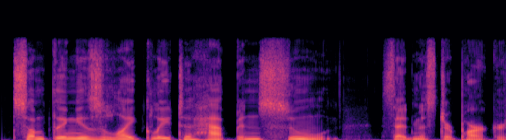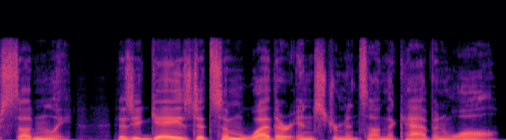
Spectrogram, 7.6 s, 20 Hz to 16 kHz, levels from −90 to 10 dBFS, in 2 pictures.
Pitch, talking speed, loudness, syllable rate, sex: 100 Hz, 165 wpm, -21 LUFS, 4.9 syllables/s, male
